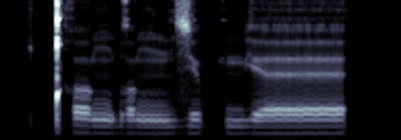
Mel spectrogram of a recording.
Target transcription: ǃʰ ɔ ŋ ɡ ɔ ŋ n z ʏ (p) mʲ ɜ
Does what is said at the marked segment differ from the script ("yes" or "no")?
no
